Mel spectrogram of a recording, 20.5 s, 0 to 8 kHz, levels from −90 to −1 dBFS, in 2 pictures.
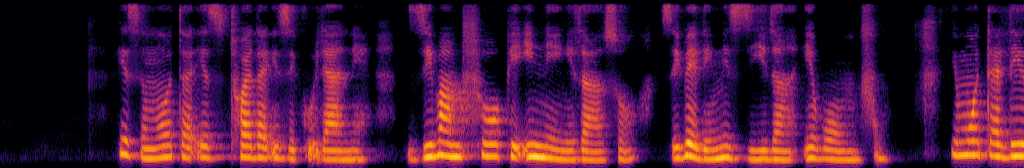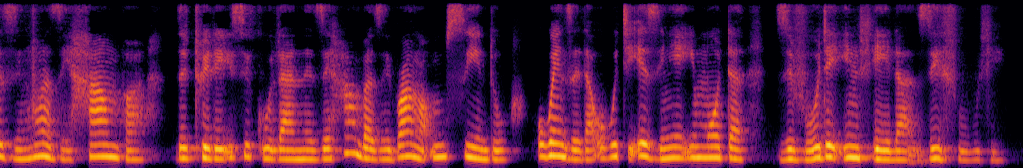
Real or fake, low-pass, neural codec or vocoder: fake; 7.2 kHz; codec, 24 kHz, 0.5 kbps, DualCodec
